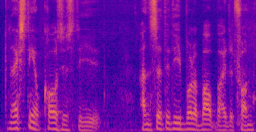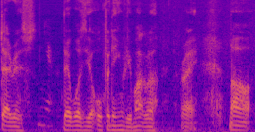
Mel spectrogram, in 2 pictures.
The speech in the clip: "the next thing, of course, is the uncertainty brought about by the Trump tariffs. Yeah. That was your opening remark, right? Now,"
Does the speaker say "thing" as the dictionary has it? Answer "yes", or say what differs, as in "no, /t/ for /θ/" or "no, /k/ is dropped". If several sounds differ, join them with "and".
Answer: no, /t/ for /θ/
